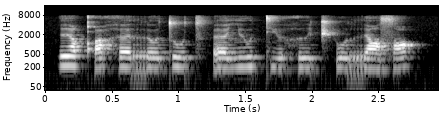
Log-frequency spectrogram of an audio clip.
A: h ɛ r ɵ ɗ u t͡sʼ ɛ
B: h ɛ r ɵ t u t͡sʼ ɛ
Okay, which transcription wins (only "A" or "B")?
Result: B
